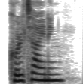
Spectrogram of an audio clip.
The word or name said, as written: kultegning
